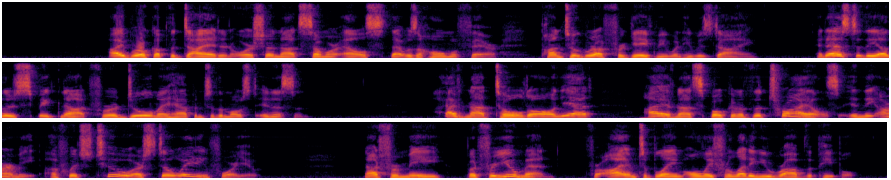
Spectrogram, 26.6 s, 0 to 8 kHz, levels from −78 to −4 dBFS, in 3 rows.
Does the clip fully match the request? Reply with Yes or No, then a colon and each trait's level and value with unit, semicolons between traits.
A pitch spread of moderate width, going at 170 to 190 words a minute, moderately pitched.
Yes: average, 4.2 semitones; average, 185 wpm; medium, 155 Hz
